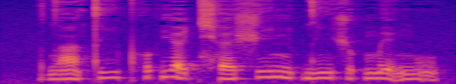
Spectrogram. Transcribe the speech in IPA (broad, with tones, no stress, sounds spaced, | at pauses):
d ã˨ t i˦ pʰ ʊ˦ ʔ j ɛ̰˦˨ t͡ɕʰ ɛ˨ ʃ i˦ ɲ ʊ˦ ʔ d ĩ˦ ʃ ʊ˦ ʔ m ḛ˦˨ ŋ ṵ˦˨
